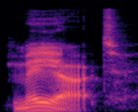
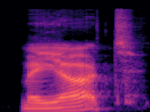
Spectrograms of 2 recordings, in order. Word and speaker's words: Ma'at: So we're going to talk about the ancient god named Mayat, M-A-A-T. Mayat is actually the pronunciation.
